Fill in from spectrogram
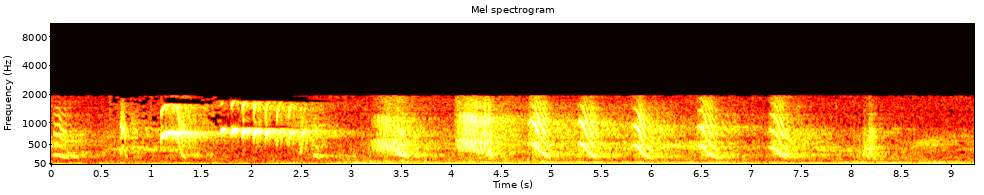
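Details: Hummingbird at a feeder on a quiet morning, recorded with an iPhone 6+ from three feet and slowed down in slow motion: brief whistled notes, then a steady series of descending sweeps repeating roughly every half second, with little else heard.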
